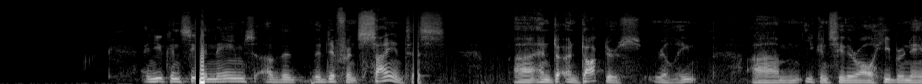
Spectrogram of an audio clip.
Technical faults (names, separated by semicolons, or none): corrupt frame muted; computer activity noise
